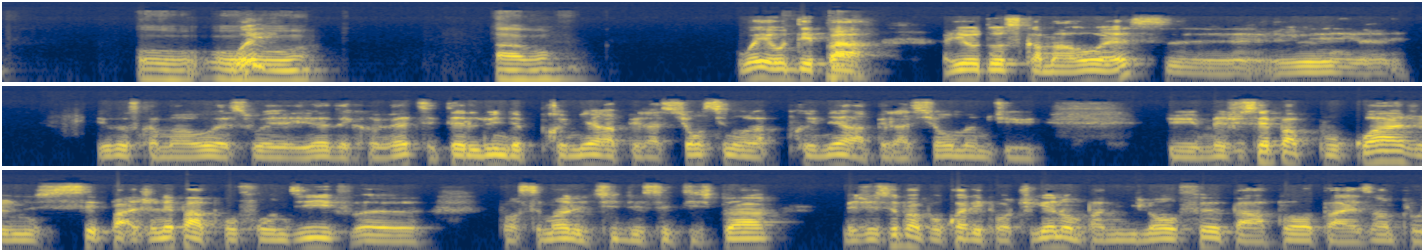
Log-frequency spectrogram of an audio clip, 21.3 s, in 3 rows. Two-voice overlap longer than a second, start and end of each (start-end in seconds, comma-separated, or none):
none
